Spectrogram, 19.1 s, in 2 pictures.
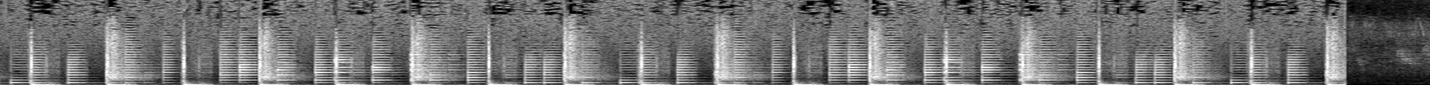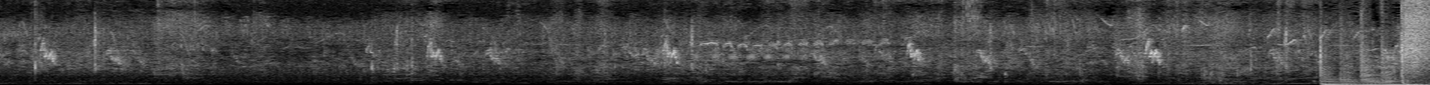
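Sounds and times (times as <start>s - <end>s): music: 0.0s - 9.0s, 18.4s - 19.0s
faint birdsong chirps: 9.0s - 18.4s.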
